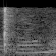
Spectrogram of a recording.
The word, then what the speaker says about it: Chan: My name is Christine Chan, and the last name is spelled C-H-A-N.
